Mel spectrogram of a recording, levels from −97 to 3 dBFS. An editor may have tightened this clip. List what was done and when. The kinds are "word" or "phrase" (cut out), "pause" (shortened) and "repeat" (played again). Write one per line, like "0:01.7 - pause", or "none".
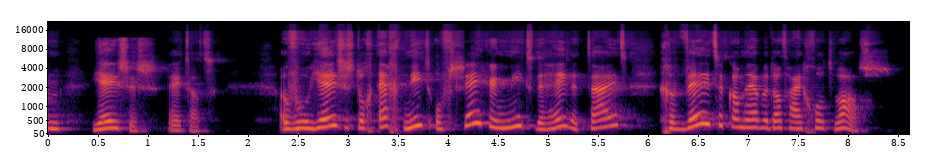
none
